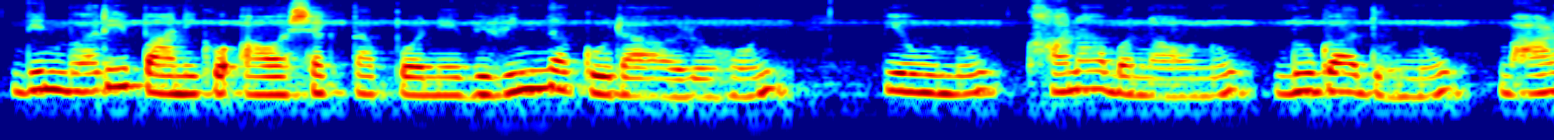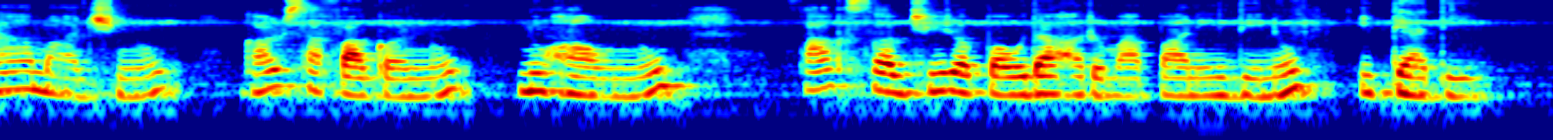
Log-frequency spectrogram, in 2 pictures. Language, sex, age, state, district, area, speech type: Nepali, female, 18-30, West Bengal, Darjeeling, rural, spontaneous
